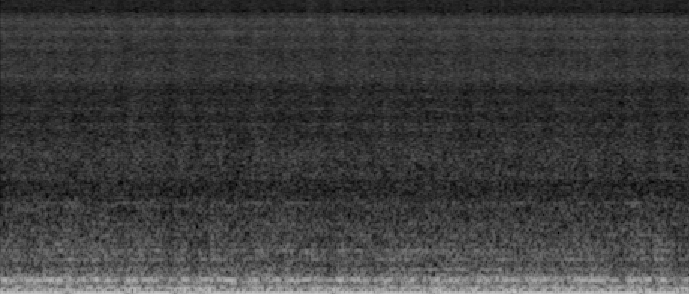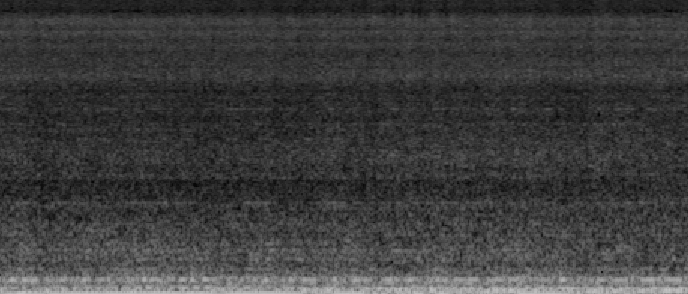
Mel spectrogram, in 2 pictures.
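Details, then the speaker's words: Henry J engine freshly started with a Sniper EFI and replacement GM HEI module, a screw opened, warming up: steady, even low rumble with no knocks, misses or surges, getting louder as it heats; normal idle. "I just want it idle for a few seconds on its own. Let's see what happens. It's getting louder."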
